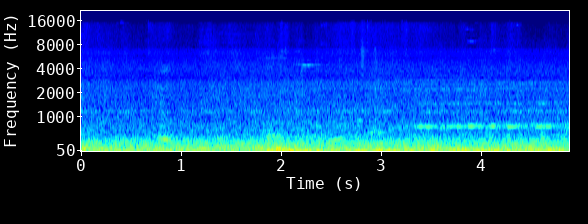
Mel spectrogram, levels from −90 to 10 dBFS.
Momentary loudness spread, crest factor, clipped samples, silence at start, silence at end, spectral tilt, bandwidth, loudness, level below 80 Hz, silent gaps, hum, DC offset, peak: 5 LU; 16 dB; under 0.1%; 0 s; 0 s; -7 dB/octave; 15.5 kHz; -40 LUFS; -36 dBFS; none; none; under 0.1%; -20 dBFS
